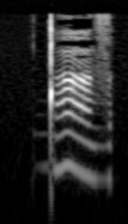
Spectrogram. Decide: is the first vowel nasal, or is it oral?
nasal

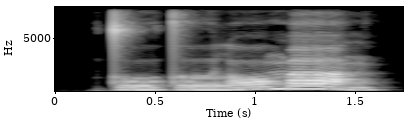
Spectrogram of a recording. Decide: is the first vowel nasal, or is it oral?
oral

